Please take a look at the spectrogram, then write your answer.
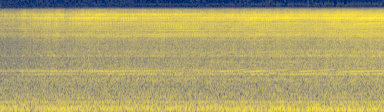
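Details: Homemade rotary Edison-style engine with four bearings and old car contact-point ignition: a steady, even buzz with a faint hum holds at constant speed; running smoothly at maximum speed.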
